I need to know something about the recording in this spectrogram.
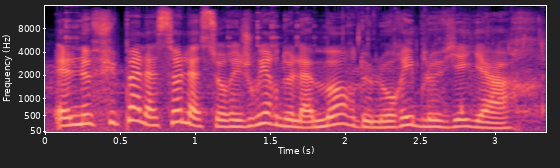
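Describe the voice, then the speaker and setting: A woman's voice: medium pitch, expressive, fairly quick, soft background music. A woman storyteller reading scripted narration of a spooky folk tale.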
